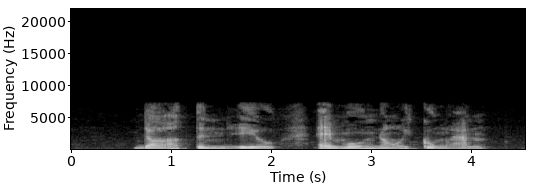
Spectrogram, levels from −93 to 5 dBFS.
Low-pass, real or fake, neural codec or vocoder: 7.2 kHz; fake; vocoder, 22.05 kHz, 80 mel bands, Vocos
